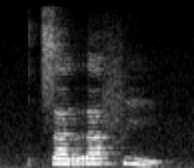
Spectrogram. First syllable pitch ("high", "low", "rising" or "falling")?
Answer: high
